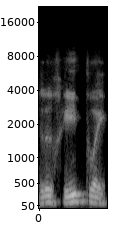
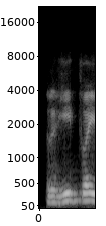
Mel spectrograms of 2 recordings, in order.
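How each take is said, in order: First: The h sound comes strongly from the throat. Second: The h sound is weak, not from the throat. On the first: The speaker calls it right. "ஹீ தொண்டையிலேருந்து வரணும்" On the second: The speaker calls it wrong. "கிருஹீத்வை இல்ல"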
